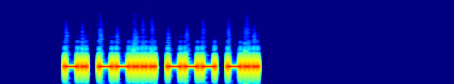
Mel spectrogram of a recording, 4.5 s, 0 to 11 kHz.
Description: Morse code, heard as a keyed tone, about 28 wpm, 700 Hz. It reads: N7OD
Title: USA Call Signs - 4 Characters - Repeated 3x - 28wpm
